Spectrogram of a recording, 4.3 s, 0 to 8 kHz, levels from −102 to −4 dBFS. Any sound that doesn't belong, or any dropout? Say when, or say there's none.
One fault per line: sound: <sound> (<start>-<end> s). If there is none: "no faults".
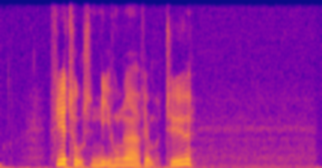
no faults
